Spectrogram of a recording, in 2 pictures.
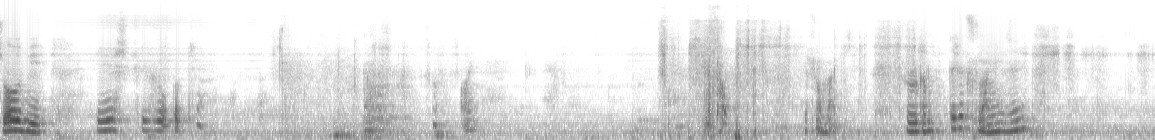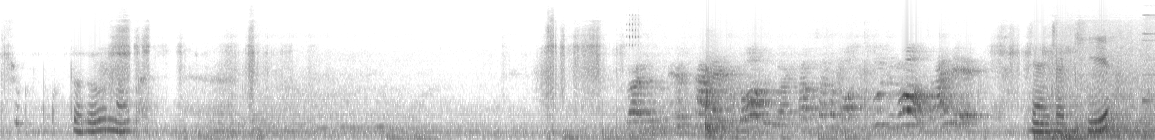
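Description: A young boy talks with animation into a phone microphone.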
